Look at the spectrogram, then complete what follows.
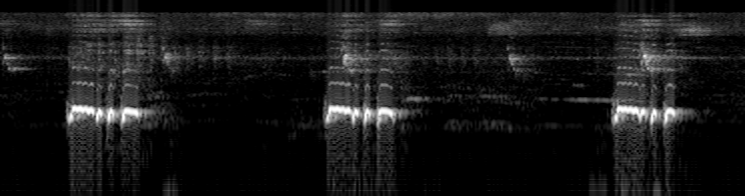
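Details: Local zebra dove singing as a lure for wild doves: three short, throaty, stuttering coo phrases, each under a second long, spaced about two seconds apart in quiet surroundings.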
